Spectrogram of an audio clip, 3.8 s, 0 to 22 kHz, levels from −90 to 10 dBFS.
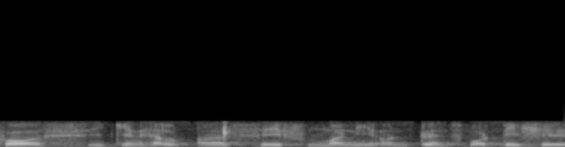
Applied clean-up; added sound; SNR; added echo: none; Finger snapping; 10 dB; none.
